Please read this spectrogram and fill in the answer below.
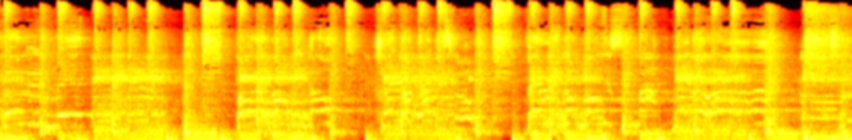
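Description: A rock band playing live: electric guitars and drums, with a man singing lead at the microphone.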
